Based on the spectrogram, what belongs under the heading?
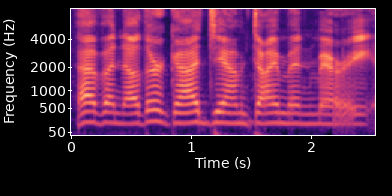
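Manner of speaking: loud, warning scold. Acted. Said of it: "Griselda's walking in and like".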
